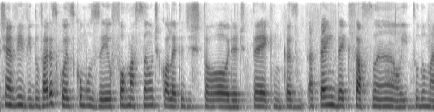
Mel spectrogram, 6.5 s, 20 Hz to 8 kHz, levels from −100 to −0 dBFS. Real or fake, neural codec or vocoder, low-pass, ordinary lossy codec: real; none; 7.2 kHz; none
